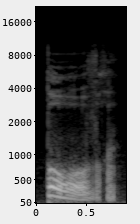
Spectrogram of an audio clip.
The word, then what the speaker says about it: Pauvre: A-U together will produce this O sound. Pauvre.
